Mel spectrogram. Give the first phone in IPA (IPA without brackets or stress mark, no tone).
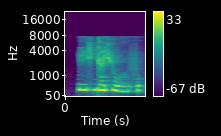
i̤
